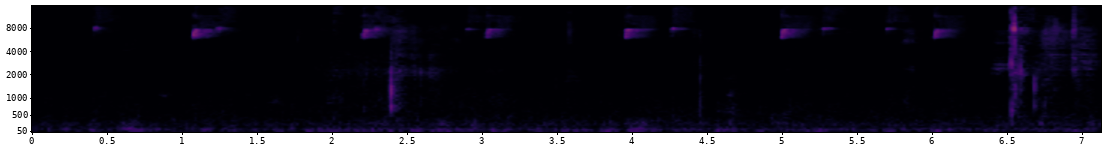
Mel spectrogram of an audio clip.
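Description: Faint high-pitched bird chirps, short single notes repeating irregularly about once a second, over a quiet background. There are two sharp clicks, one about two and a half seconds in and a louder one near the end.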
